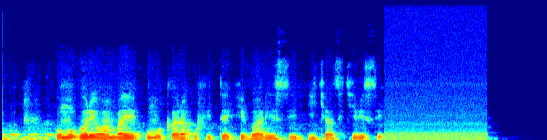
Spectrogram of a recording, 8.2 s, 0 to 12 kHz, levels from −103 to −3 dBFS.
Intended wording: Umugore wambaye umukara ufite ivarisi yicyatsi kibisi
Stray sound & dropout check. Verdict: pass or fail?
pass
